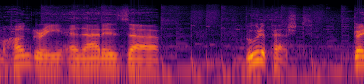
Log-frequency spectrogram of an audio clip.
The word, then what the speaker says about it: Budapest: I'm trying to Is it Is it like a sh But what state is Allejo from? You pronounce the Hungarian s as sh. Okay. So Budapest Budapest.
